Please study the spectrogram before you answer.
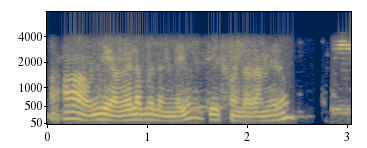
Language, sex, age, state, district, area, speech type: Telugu, male, 18-30, Telangana, Mancherial, urban, conversation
